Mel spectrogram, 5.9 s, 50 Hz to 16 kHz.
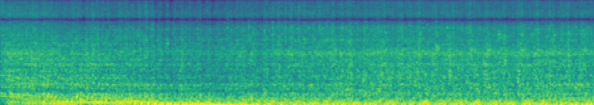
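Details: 1914 Dodge T-bucket roadster V8 with carburetors, warm after first start: low, even firing settles into a steady idle with no knocks or ticking. Good oil pressure; the lifters ticked at first start, then calmed down.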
